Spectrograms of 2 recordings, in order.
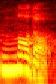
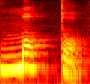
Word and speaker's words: motto: ones is Moto motto it's not model it's motto why we have two consonants we need to make them clear so it's two consonants and you need to pronounce both of them to emphasize them Perfecto Let me Give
